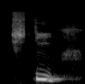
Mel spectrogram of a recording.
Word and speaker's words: Ch'ti: Exactamente, Ch'ti. Parece un esternudo.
